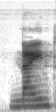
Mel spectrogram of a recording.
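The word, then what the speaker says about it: know: अब नंबर 10 पर है के एन। यहां पर के साइलेंट रहता है। एन से शुरू करेंगे। जैसे नाइफ और नो। के एन का कॉम्बिनेशन। यहां पर के साइलेंट रहता है। के का उच्चारण नहीं होता। इसको हम नहीं पढ़ते हैं। लेकिन हां, स्पेलिंग में लिखना पड़ेगा।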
